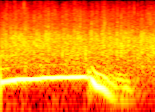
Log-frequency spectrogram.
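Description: A crowd claps and cheers in a steady, dense wash of applause, while a low sustained hum holds and then slides downward in pitch just before the clapping thins out.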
